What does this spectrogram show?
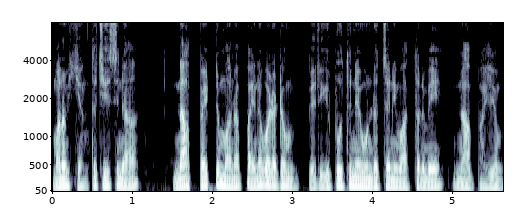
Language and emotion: Telugu, fearful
